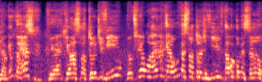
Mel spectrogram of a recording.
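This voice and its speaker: A man's voice: extremely high pitch, recorded from a distance, slight background noise, poor audio. A man in his thirties, telling a story to a live audience in a chatty way full of asides. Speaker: coffee business founder giving a talk.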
